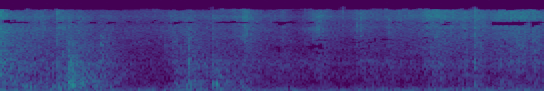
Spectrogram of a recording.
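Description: Groceries being handled and unpacked: a few light knocks and rustles of bags in the first second and a half, then fainter rustling.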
